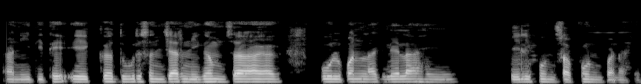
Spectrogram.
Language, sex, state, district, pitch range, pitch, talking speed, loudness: Marathi, male, Maharashtra, Nagpur, 120-125 Hz, 125 Hz, 120 wpm, -18 LUFS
